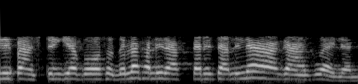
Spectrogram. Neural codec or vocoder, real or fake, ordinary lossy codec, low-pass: codec, 16 kHz, 8 kbps, FreqCodec, larger model; fake; none; 3.6 kHz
